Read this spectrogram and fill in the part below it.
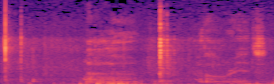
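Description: A fish flops and slaps on wooden boards.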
